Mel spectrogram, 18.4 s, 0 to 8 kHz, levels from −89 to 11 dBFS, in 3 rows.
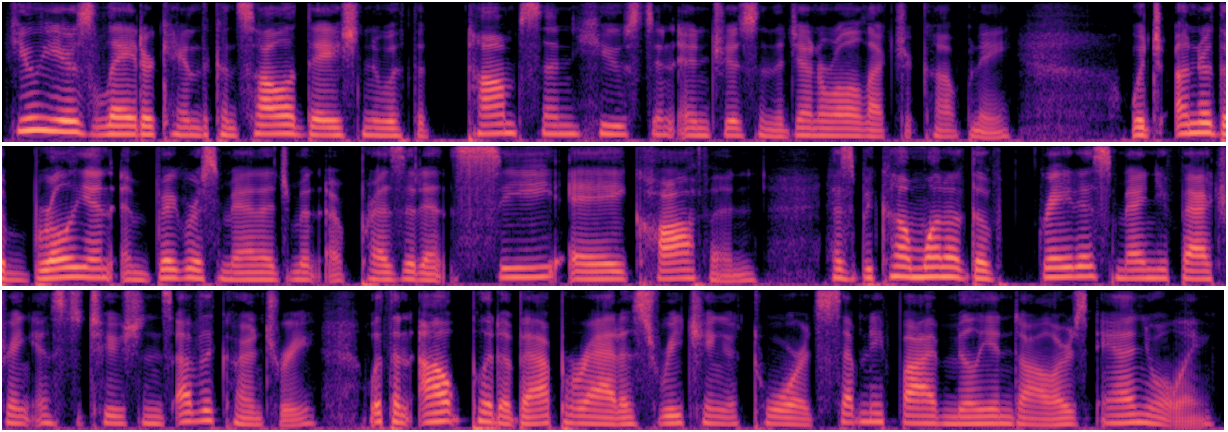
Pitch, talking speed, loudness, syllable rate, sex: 165 Hz, 170 wpm, -19 LUFS, 6.1 syllables/s, female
